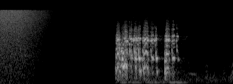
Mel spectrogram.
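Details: Farm turkey gobbling in a quick, bubbling, rattling burst of rapid notes lasting under a second, preceded by a short hissing whoosh and then silence.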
